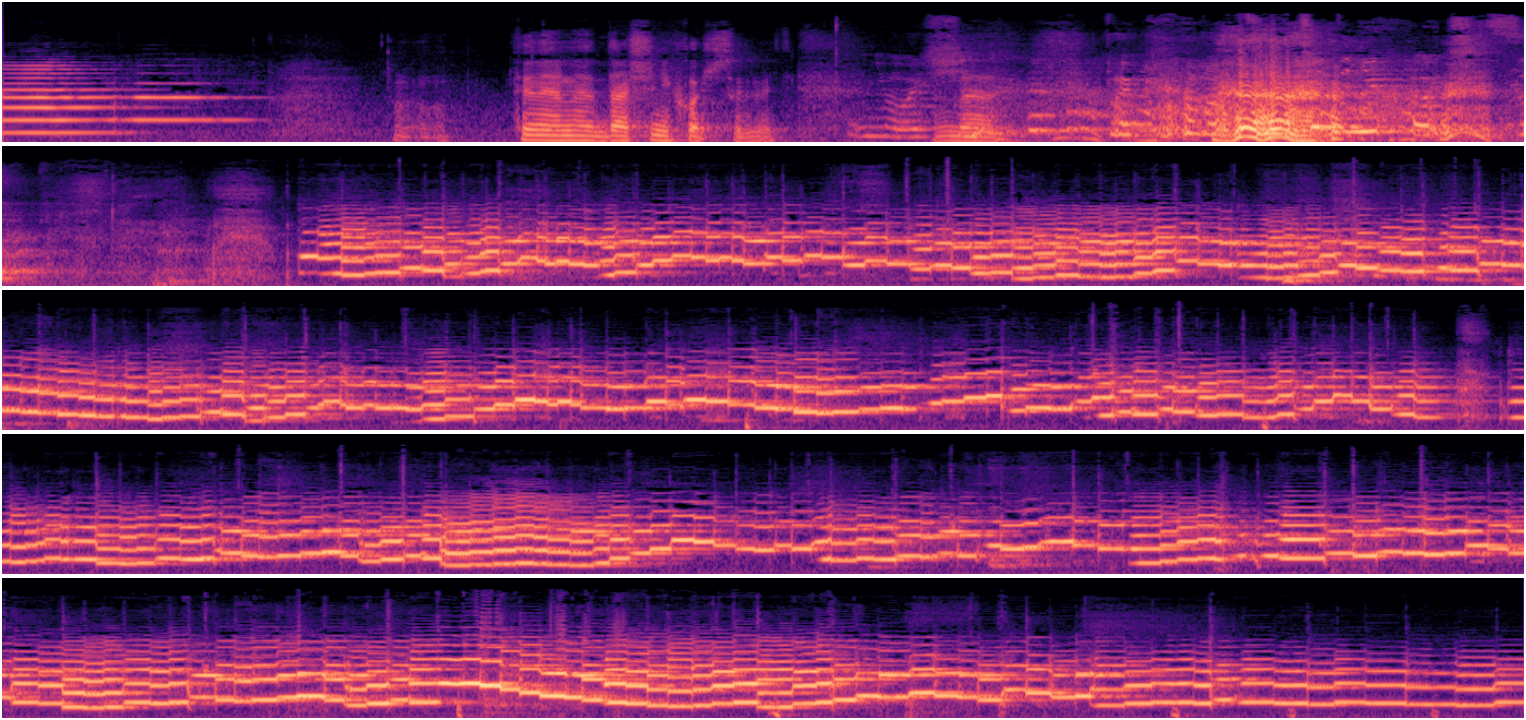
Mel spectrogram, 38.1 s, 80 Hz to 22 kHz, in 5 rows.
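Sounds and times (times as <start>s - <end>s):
oboe playing fast runs: 0.0s - 1.7s, 9.0s - 38.0s.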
